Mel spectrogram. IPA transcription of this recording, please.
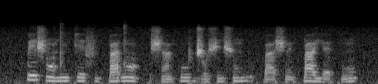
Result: k͡pe˦ʃɔ̃˧dĩ˧ke˧ fi˨k͡pa˨˦dɔ̃˦˨ | ʃã˨k͡pu˧ d͡ʒo˨ʃi˨ʃũ˨˦ bu˦˨k͡pa˨ʃɛ̃˨ k͡pa˧jɛ˨kũ˨˦

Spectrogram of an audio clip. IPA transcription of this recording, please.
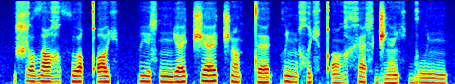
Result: ɕɔðɑʁ θu qʼɔç pːiɬ ɲɛ t͡ʃɛ t͡ʃɑ̃tːɛ kʊɲχʊçqʼɑ̃ʁ xæɬd͡ʒæ̃ç ɡuɲ

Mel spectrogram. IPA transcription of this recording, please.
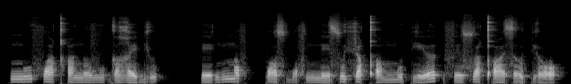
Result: ŋuf ɔə̯qʰɤŋɤvu ɡɤʁebʲu | eɡnːɔf pːɔs bɔfnːesufʲu qʼɔmːupʲeə̯ | fesʷe qʼoə̯sɤ pʲɔ

